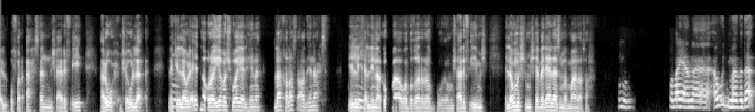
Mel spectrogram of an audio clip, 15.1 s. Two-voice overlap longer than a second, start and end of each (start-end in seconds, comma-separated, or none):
none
